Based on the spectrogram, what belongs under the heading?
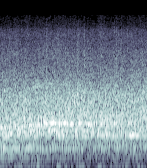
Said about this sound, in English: There you have it, ladies and gentlemen. Round of applause for Ryan Leslie and Hill Harper.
